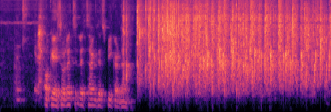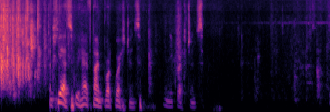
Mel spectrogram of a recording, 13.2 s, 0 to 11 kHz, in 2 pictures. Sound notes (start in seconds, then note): 2.4 applause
